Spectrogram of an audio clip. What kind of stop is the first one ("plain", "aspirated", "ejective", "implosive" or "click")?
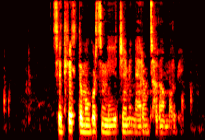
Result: plain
